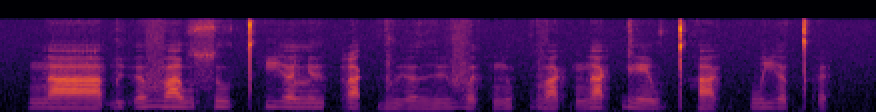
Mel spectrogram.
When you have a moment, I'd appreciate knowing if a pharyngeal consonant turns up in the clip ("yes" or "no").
no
